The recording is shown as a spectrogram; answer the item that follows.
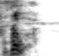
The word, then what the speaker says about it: guerrilla: So many liberation fighters around the world call themselves guerrillas, but in English, that's pronounced gorilla.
